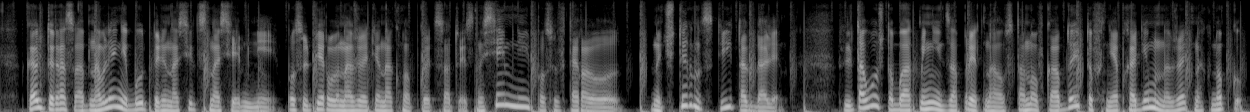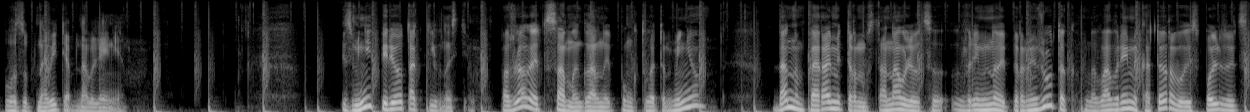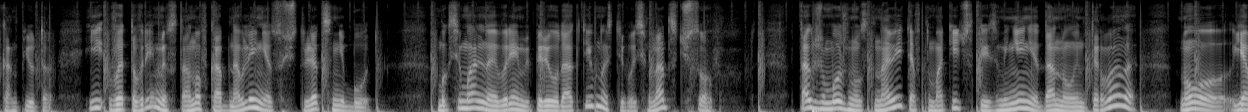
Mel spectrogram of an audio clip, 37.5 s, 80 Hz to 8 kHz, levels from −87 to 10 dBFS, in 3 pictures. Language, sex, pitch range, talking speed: Russian, male, 115-145 Hz, 135 wpm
